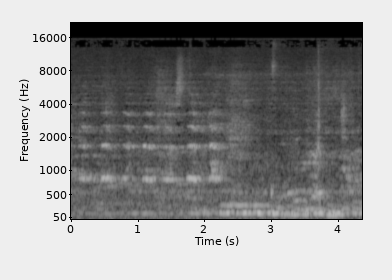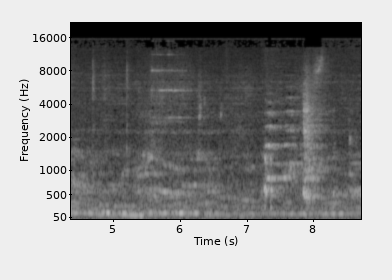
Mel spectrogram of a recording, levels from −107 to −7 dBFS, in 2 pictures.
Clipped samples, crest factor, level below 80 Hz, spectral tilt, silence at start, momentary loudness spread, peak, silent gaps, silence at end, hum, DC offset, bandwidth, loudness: under 0.1%; 20 dB; -64 dBFS; -4.5 dB/octave; 0 s; 9 LU; -22 dBFS; none; 0 s; none; under 0.1%; 16 kHz; -42 LUFS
